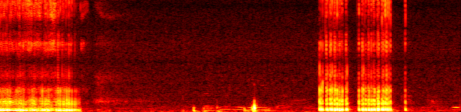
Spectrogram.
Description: A chihuahua that snores louder than most humans!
